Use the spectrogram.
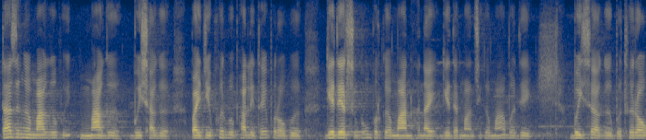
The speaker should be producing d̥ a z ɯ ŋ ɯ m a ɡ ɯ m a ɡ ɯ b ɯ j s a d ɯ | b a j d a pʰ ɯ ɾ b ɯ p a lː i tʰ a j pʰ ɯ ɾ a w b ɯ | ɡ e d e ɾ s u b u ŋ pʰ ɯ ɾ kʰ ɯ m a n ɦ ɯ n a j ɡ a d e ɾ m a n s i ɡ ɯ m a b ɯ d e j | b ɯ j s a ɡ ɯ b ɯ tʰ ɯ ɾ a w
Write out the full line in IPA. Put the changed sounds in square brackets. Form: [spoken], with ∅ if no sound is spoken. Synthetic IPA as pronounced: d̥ a z ɯ ŋ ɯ m a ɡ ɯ m a ɡ ɯ b ɯ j s a [ɡ] ɯ | b a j d [i] pʰ ɯ ɾ b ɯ [pʰ] a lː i tʰ a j pʰ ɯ ɾ a w b ɯ | ɡ e d e ɾ s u b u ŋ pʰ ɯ ɾ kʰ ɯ m a n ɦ ɯ n a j ɡ [e] d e ɾ m a n s i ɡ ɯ m a b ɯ d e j | b ɯ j s a ɡ ɯ b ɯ tʰ ɯ ɾ a w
